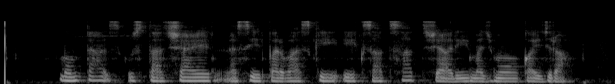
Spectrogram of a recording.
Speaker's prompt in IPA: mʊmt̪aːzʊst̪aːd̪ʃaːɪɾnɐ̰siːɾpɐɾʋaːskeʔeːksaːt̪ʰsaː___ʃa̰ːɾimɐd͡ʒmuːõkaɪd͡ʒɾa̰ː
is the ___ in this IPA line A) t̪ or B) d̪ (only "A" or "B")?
A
